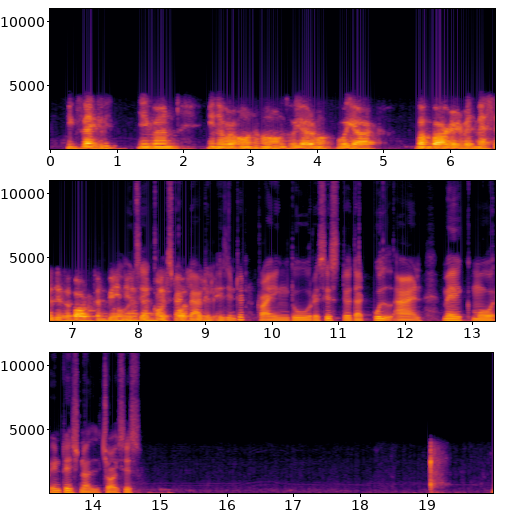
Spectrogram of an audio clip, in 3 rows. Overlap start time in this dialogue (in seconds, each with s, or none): 7.6 s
